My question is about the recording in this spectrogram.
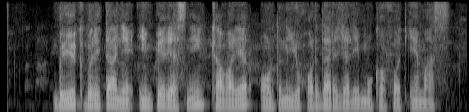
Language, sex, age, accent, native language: Uzbek, male, 19-29, Farg'ona, Uzbek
